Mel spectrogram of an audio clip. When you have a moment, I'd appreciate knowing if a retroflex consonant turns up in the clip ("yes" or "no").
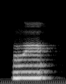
yes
